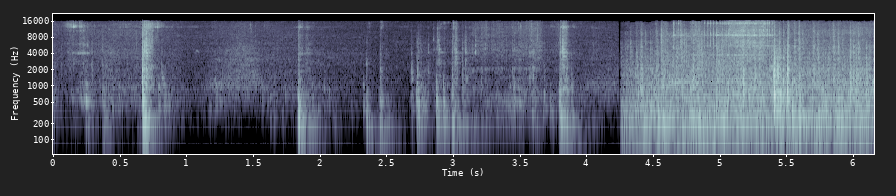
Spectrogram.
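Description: Scattered light knocks and rattles from handling a landing net and setting its pole in a holder on an inflatable boat. About four seconds in, a steady rush of wind and choppy water starts suddenly, with small clicks.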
